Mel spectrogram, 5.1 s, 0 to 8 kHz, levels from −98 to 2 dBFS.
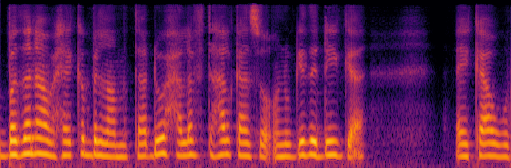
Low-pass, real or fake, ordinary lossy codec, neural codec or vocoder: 7.2 kHz; fake; AAC, 48 kbps; codec, 16 kHz, about 1 kbps, DyCAST, with the encoder's durations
